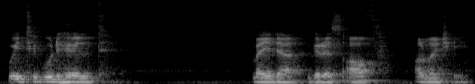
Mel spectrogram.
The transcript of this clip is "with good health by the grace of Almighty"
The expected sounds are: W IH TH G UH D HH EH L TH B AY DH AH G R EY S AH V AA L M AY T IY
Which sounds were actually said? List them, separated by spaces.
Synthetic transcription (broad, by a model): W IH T G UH D HH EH L T B AY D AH G R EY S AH F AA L M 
